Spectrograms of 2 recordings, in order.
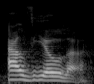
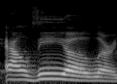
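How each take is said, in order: First: It is said in a British accent. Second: It is said in an American accent. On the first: "in British English. I believe they say" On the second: "some in American say"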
